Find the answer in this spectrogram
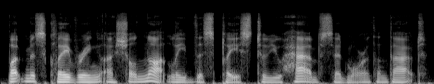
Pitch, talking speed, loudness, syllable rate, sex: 110 Hz, 220 wpm, -19 LUFS, 4.8 syllables/s, male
